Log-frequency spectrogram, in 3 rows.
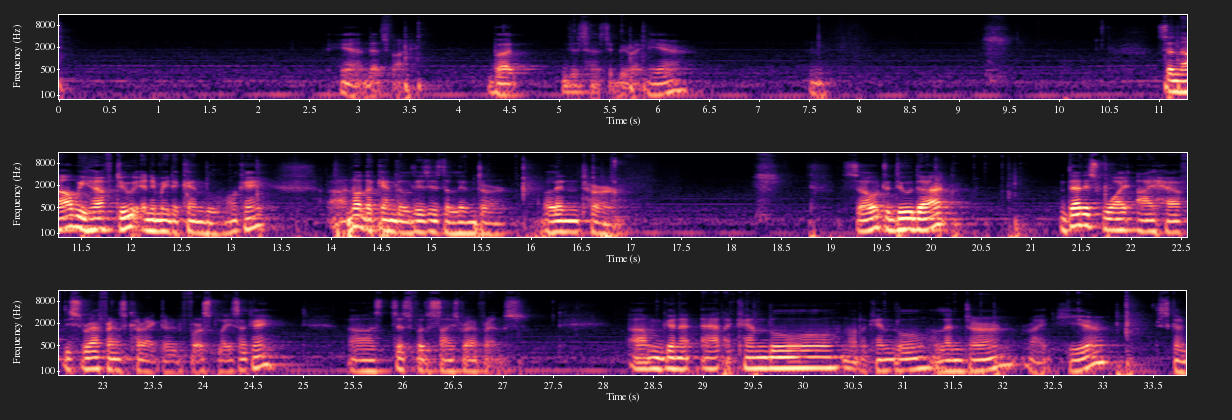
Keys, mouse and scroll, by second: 3.4 space, 4.4 right click, 5.2-5.6 right drag, 5.6 space, 11.0 space, 12.1 ctrl+middle click, 12.8 ctrl+middle click, 13.1 ctrl+middle drag, 14.1 shift+middle click, 14.5 alt+a, 14.6-15.3 middle drag, 15.5 middle drag, 16.6 shift+Left, 19.7 ctrl+middle drag, 20.2 shift+middle click, 20.5 shift+middle click, 20.8-21.4 ctrl+middle drag, 21.5 ctrl+middle click, 24.4-27.1 middle drag, 28.5 middle drag, 29.2 shift+middle click, 29.6-30.8 middle drag, 31.4 middle click, 33.1 shift+a.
